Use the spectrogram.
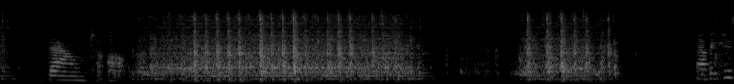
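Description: Sewing machine stitching ruffles on a flowing shirt, running in long steady bursts with rapid even stitching, pausing between runs, with brief fabric handling noises at the start and end.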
